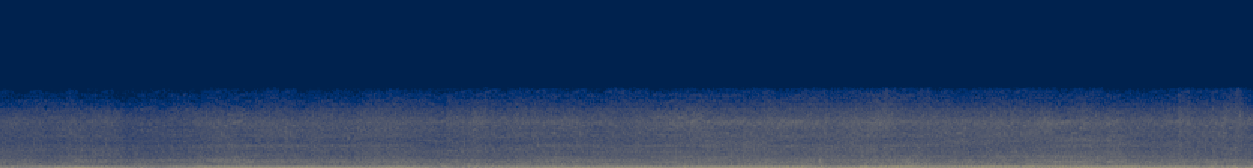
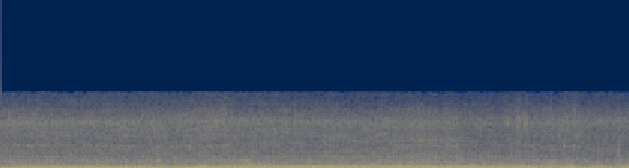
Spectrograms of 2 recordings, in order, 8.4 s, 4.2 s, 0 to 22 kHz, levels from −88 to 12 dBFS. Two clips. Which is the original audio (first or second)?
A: second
